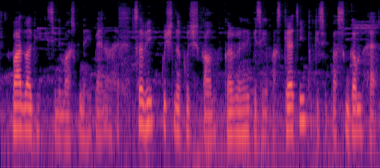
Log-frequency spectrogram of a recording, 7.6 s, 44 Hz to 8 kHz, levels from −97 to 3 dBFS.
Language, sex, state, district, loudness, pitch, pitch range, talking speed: Hindi, male, Bihar, Muzaffarpur, -37 LUFS, 130 Hz, 115-145 Hz, 190 wpm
